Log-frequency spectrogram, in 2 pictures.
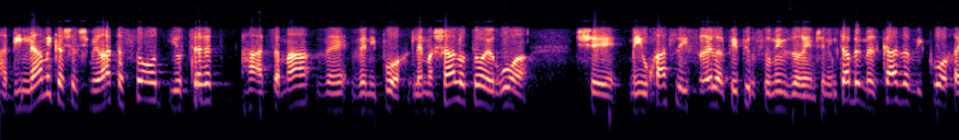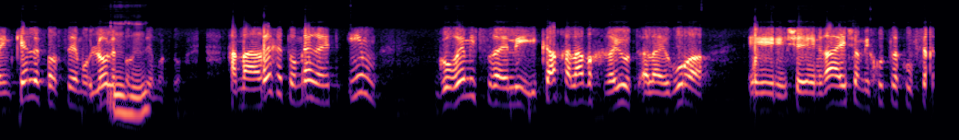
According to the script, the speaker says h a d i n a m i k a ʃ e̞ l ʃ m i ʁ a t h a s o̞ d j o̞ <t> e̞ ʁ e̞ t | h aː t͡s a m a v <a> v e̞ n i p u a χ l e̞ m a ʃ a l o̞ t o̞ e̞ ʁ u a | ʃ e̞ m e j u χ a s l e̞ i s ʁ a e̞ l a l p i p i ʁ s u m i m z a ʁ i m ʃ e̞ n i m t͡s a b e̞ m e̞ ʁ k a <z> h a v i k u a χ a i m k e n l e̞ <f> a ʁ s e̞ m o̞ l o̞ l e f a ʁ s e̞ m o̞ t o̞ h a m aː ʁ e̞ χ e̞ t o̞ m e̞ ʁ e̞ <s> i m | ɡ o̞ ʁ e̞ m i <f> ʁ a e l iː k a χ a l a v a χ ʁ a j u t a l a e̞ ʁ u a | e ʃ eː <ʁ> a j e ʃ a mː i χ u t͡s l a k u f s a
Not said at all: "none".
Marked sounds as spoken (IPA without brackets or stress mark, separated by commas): t͡s, e, z, f, t, s, ʁ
